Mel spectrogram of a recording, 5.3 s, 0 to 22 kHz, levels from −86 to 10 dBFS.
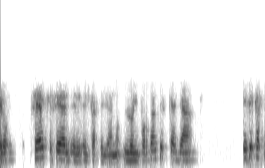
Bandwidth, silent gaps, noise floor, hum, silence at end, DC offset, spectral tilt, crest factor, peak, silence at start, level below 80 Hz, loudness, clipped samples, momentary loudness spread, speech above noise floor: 3.4 kHz; none; -80 dBFS; none; 0.1 s; under 0.1%; -2.5 dB/octave; 20 dB; -4 dBFS; 0 s; -62 dBFS; -22 LUFS; under 0.1%; 12 LU; 59 dB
